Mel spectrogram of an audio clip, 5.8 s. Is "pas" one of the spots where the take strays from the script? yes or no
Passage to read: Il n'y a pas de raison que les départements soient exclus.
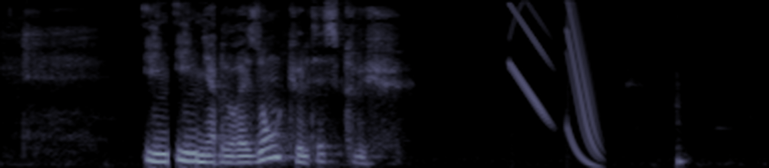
yes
